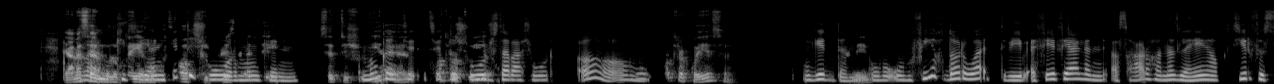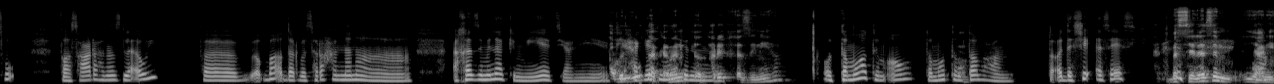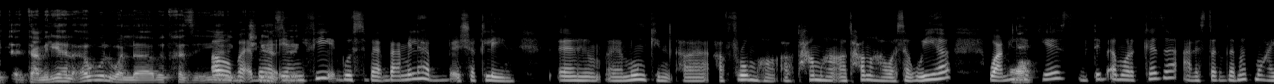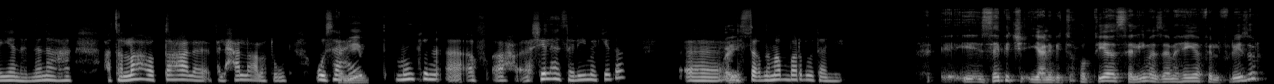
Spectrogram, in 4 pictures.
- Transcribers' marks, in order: tapping; unintelligible speech; tsk; laugh; "أطحَنها-" said as "أطحمها"
- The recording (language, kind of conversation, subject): Arabic, podcast, إزاي تخطط لوجبات الأسبوع بطريقة سهلة؟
